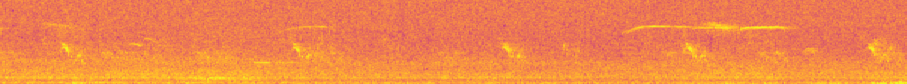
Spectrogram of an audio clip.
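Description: Small birds chirping: short falling chirps about once a second and a few thin high whistles, over a low steady background rumble. The siren is not sounding.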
